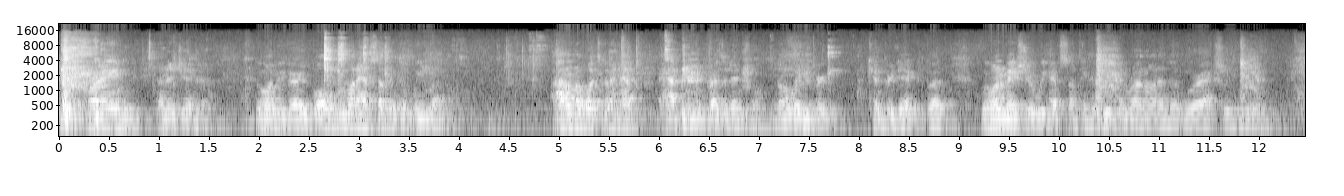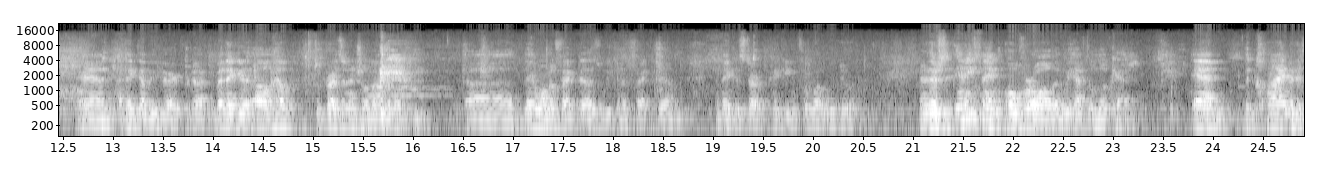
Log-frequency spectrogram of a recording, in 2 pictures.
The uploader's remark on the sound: WASHINGTON, DC. Appeared before a luncheon meeting of The Ripon Society.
